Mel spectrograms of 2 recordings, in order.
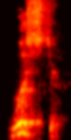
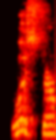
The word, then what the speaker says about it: Worcester: If you pronounce it in modern English, Worcester. You don't say Worcester, okay? The middle CES is elided out.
